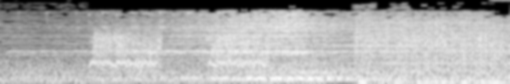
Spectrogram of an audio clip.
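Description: Phaser fire in a starship video game: buzzing, tonal energy-weapon bursts over a constant noisy electronic hum. Two short bursts are followed by a longer, louder sustained blast.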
